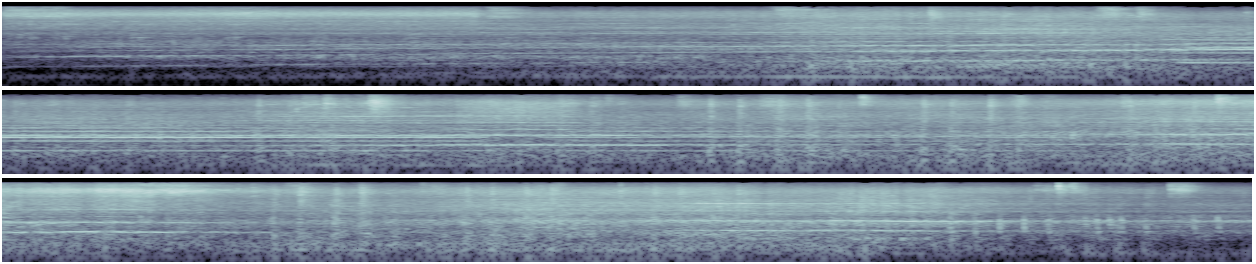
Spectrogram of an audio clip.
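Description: Electric multiple unit (EMU) local trains running past close by, their wheels clattering over the rail joints under a steady rumble. A motor whine rises in pitch over the first several seconds, and from about nine seconds in a chord of steady tones, typical of the train's horn, is held for several seconds, with shorter tones sounding again later.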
